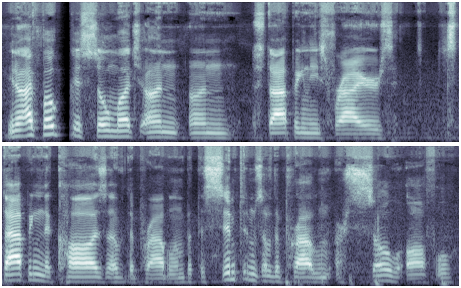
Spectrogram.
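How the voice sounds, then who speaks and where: A man's voice: medium pitch, unhurried, clean tone. A man in a casual, combative political rant, dismissive and sweary as he answers chat comments. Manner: frequent swearing.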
